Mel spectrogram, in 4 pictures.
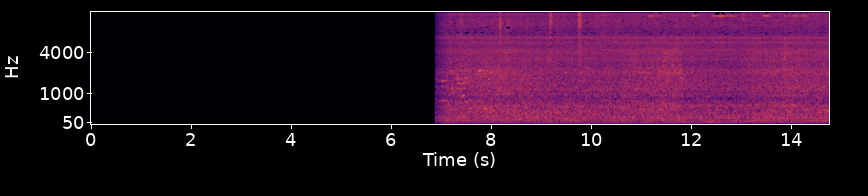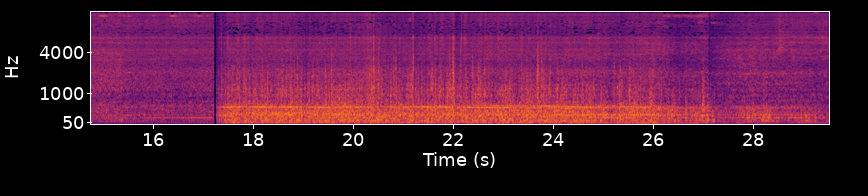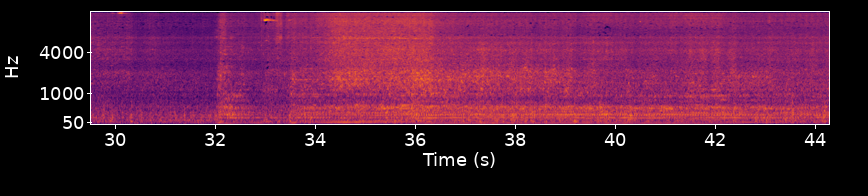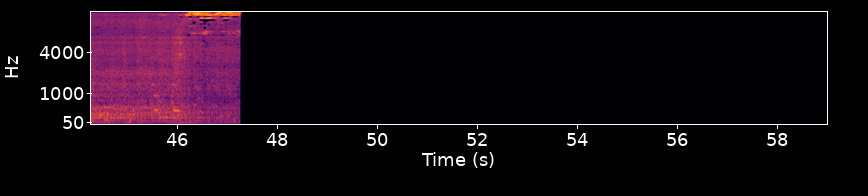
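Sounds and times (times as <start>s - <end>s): heavy vehicle engine running: 6.9s - 47.3s.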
